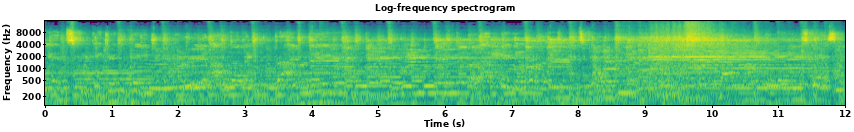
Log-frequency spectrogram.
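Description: Live country band playing through a PA: electric guitars, bass guitar and drums. The cymbals ring out brighter about nine seconds in.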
